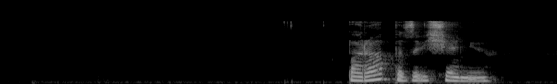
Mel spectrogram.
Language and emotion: Russian, neutral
